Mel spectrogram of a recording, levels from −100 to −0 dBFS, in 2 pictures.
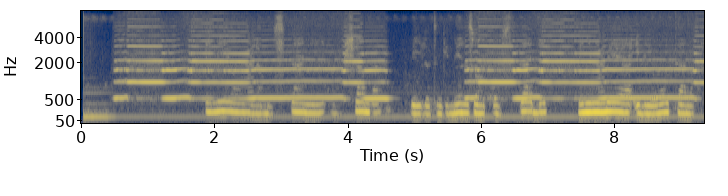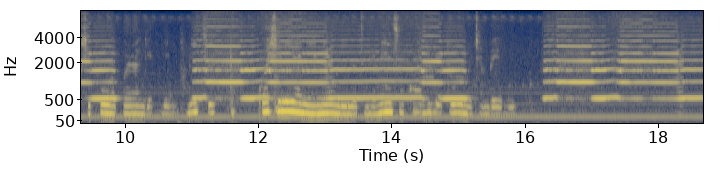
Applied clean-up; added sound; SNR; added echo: none; Wind instrument, woodwind instrument; 2 dB; none.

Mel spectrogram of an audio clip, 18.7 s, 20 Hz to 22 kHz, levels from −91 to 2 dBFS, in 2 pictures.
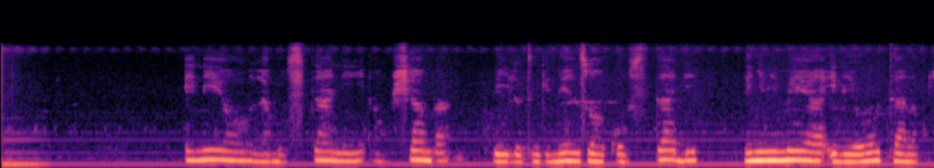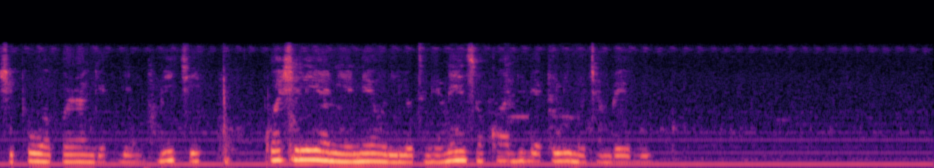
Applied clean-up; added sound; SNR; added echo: none; none; none; none.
